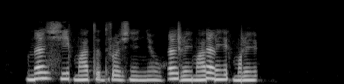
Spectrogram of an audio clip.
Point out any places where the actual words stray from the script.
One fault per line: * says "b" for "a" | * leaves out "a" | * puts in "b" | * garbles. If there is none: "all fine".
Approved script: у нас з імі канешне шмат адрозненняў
* leaves out "імі канешне"
* garbles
